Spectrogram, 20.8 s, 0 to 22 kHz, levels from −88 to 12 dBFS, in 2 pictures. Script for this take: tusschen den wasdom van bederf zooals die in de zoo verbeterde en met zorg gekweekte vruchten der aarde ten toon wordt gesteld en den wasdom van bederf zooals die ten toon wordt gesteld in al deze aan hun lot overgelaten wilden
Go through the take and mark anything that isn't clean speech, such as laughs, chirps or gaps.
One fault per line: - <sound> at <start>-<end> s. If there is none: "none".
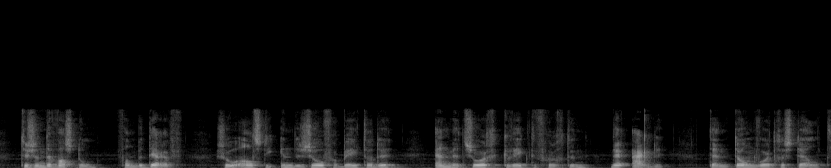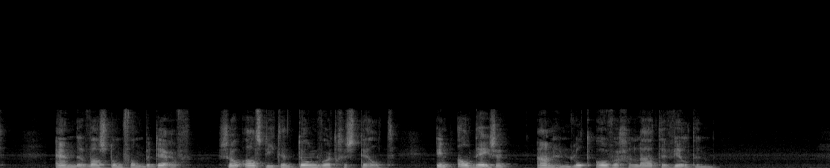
none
